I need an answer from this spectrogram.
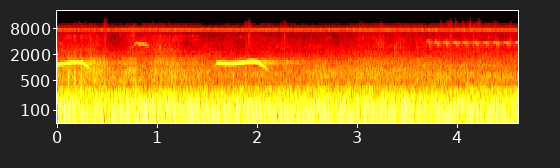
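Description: A bird whistling the same call twice, about a second and a half apart: a level note that swoops up and then drops sharply. A dense steady low rumble runs beneath it, and a short fast ticking trill comes near the end.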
